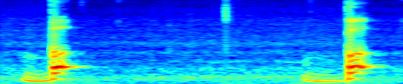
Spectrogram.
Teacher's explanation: बट यहाँ पर इसको ब नहीं बोलना है, आपको बोलना है ब। दोनों होठों को जोड़िए और एकदम से हवा निकालिए बाहर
